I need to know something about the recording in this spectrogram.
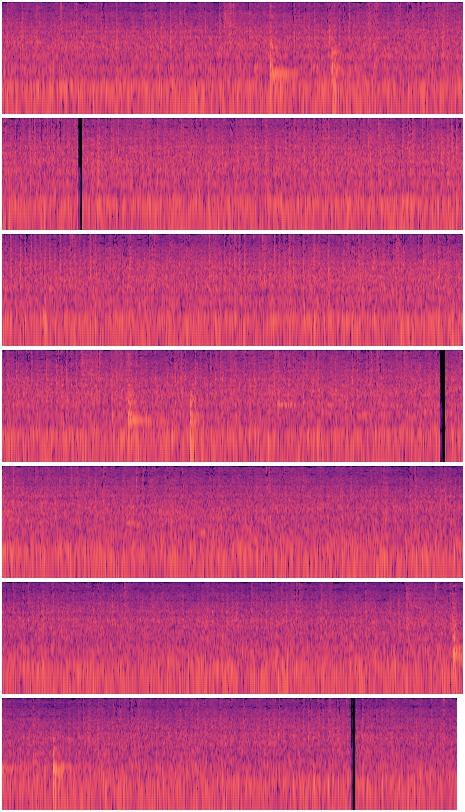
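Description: Automatic paper-straw group wrapping machine running, a steady mechanical clatter and hum. A pair of short sharp sounds half a second apart comes round about every twelve seconds.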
